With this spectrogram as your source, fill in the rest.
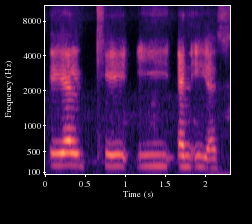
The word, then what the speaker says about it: alkenes: alken al um I don't know how it's pronounced but it's a l k e n e s alkenes yeah so these are alkenes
